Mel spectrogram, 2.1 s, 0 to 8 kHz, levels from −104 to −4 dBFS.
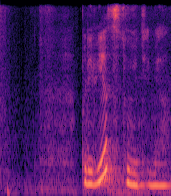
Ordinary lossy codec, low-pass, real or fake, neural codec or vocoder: none; 7.2 kHz; real; none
